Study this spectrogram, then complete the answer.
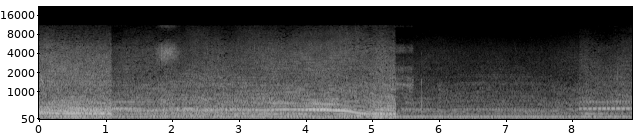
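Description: Race cars in an oval racing video game, set at a Texas 300 event, roar past with a sustained engine drone and one pitch sweeping down as a car goes by, loud and continuous, the level dropping slightly as the pack moves away.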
